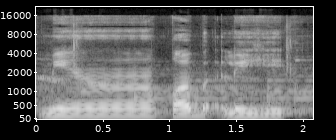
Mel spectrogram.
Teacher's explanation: Ikhfa ab'ad ini dibaca dengan berdengung tetapi dengan ukuran nada suara yang pendek. Bacaan ikhfa ab'ad sendiri biasanya akan mengarah kepada bunyi eng.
